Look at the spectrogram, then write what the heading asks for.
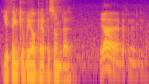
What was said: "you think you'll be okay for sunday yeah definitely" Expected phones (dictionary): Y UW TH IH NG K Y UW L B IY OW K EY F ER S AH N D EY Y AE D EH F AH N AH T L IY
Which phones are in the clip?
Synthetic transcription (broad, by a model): Y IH TH IH NG K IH L B IY OW K EY F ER S AH N D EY Y AE D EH F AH N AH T L IY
